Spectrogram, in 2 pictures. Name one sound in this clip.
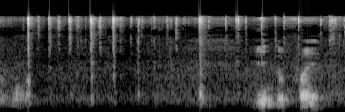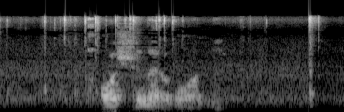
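Keys clatter quickly on a computer keyboard.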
